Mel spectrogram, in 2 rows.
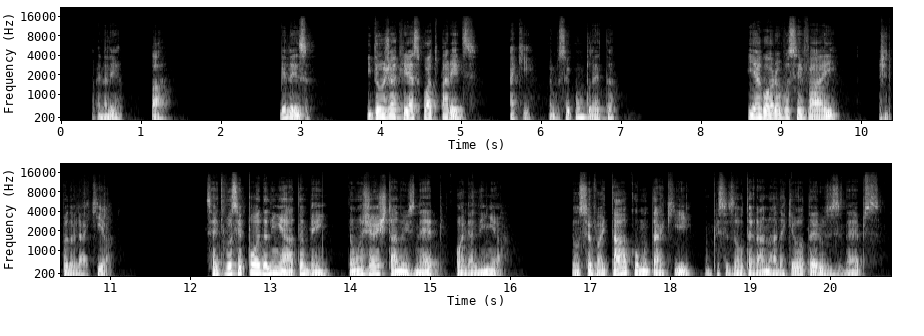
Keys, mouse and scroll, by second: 0.7 click, 7.1 click, 10.1-13.0 right drag, 11.0 w, 12.1 w, 14.1 click, 15.4-16.7 right drag.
